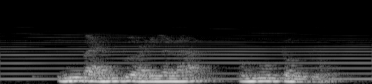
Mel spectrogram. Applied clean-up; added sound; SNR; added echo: none; Bowed string instrument; 18 dB; reverberation time 0.7 s.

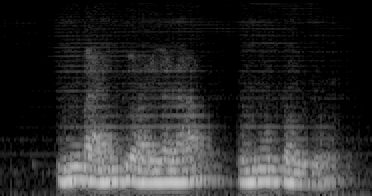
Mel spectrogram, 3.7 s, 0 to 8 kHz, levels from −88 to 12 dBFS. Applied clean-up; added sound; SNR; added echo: neural separator model SepFormer DNS4.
